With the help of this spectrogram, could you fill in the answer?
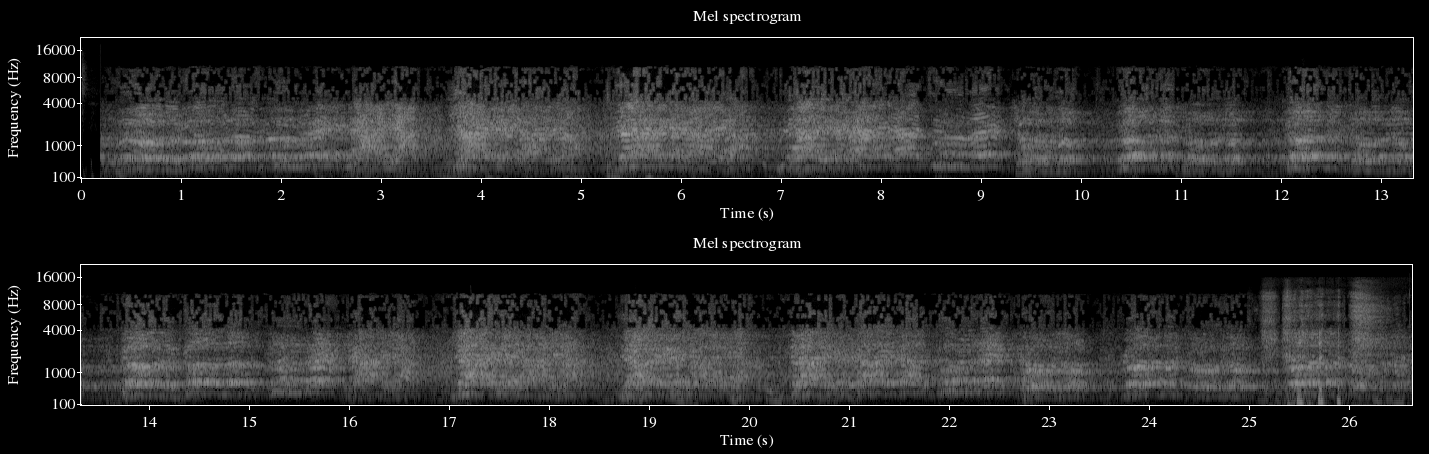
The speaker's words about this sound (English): I don't know whether it was a team or if it was just Gerrard himself, but he was in Dubai, and uh, this in and around the height of the Yaya Yaya Kolo Kolo chant. This is class.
